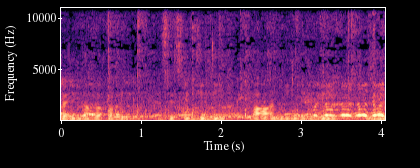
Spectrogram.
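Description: Several people talking over one another in the open air: overlapping crowd chatter with no single clear voice.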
